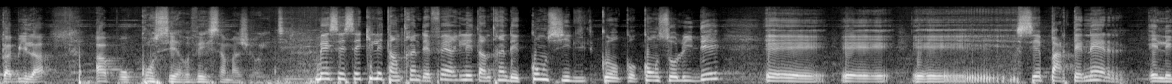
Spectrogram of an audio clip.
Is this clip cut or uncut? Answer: uncut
